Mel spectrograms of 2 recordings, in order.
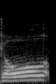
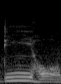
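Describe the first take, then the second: First: The word is said as one syllable. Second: The word is said as two syllables. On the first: "Is it dole" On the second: "or is it d hole?"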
